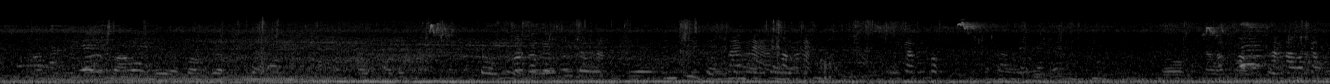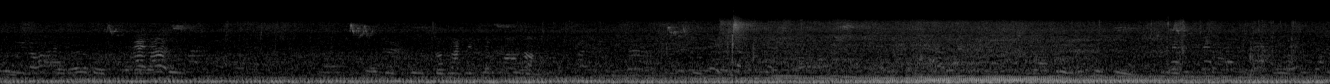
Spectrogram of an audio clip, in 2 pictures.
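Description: A baby monkey squeaks and whimpers softly.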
